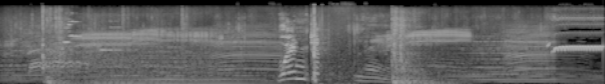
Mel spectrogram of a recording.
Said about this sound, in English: As she blows on her whistle, a flock of sheep in the field dutifully trot up the lorry's ramp into the back.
